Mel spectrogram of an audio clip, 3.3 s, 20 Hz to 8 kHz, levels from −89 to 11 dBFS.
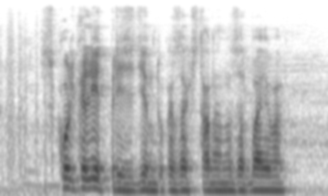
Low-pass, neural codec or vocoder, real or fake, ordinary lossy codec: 7.2 kHz; none; real; none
